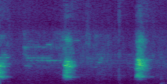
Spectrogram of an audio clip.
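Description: A small teacup dog barks in short, sharp bursts, two clear yaps spaced about a second apart with a faint earlier one, fairly close and alone without talk.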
